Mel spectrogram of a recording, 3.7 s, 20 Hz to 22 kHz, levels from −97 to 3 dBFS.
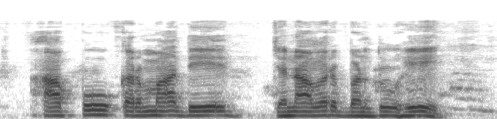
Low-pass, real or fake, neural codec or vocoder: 10.8 kHz; fake; vocoder, 44.1 kHz, 128 mel bands, Pupu-Vocoder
